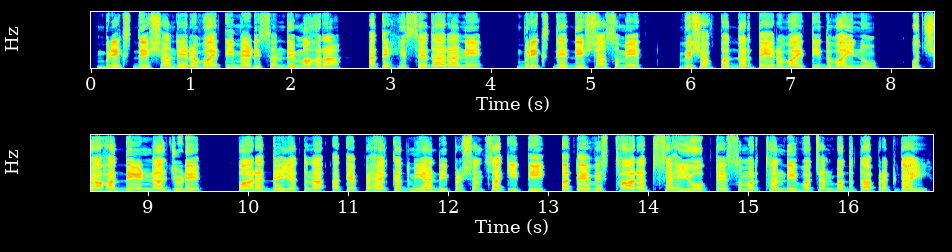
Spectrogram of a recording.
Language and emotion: Punjabi, neutral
